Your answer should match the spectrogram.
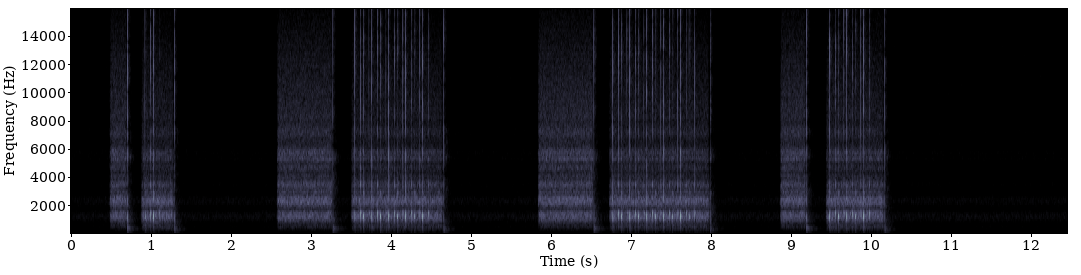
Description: Pulse dialling, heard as a rotary dial, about 9 pulses a second. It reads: 2 9 0 5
